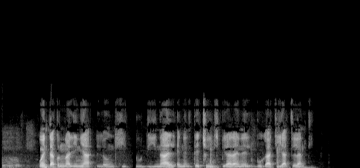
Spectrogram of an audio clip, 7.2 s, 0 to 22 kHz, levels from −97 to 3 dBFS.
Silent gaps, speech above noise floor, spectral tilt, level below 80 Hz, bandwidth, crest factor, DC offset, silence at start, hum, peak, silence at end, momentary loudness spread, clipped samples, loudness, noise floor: 2.66-2.71 s; 21 dB; -4.5 dB/octave; -70 dBFS; 9.4 kHz; 22 dB; under 0.1%; 0.05 s; none; 0 dBFS; 1.05 s; 19 LU; under 0.1%; -20 LUFS; -43 dBFS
